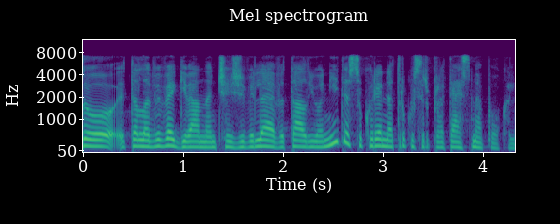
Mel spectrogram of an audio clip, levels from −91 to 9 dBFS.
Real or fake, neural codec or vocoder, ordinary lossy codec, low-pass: real; none; MP3, 96 kbps; 7.2 kHz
